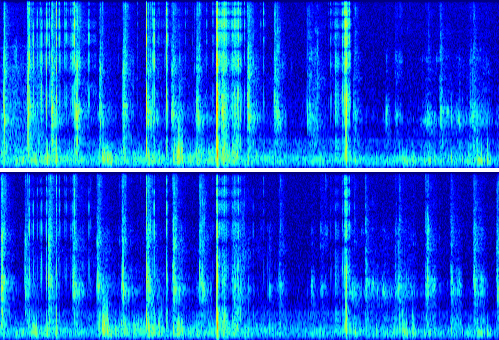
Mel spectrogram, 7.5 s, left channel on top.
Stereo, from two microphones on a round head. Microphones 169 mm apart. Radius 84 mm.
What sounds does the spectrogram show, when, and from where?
0.4 s a crack: 55° left (ahead or behind)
